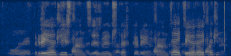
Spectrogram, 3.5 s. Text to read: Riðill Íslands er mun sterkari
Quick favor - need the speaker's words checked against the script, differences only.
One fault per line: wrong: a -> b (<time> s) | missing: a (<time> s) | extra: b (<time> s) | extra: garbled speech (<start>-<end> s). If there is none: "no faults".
extra: garbled speech (2.3-3.3 s)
